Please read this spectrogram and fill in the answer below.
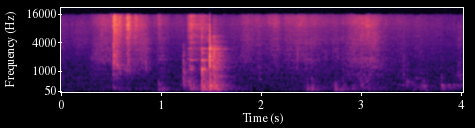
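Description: Carved wooden spoon knocking against a wooden carving jig as it is handled and set down into it, wood on wood: a couple of sharp knocks about half a second in, a louder clatter around a second and a half in, then lighter taps.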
